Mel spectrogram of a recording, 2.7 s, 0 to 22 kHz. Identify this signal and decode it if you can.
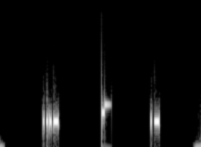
Morse code, heard as a keyed tone, about 50 wpm, 700 Hz. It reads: V A
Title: Single Letters - Rapid-Fire 50wpm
